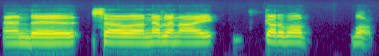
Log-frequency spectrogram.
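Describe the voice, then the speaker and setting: Higher-voiced male host, smooth and dry. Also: completely flat delivery, a little slow, no room sound, narrow, tinny audio. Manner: hesitant, many fillers and restarts. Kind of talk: online interview talk.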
